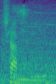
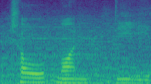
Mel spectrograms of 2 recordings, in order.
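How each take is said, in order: First: The middle is dropped, giving just two syllables. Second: Every letter is sounded, giving four syllables. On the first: The speaker calls it right. "you actually pronounce it Chum Lee" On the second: The speaker calls it wrong. "spelt out phonetically"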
